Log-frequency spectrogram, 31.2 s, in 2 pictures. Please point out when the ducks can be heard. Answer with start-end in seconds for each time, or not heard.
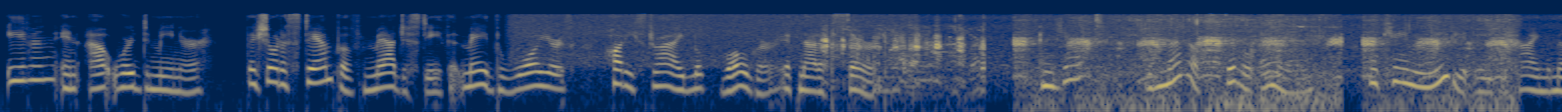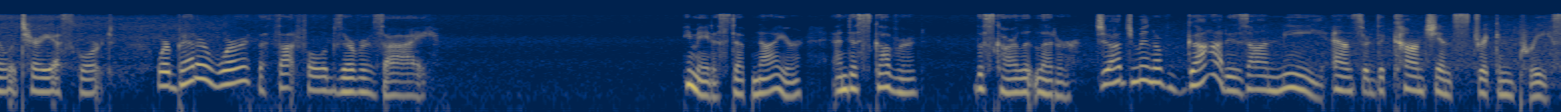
8.2-15.2.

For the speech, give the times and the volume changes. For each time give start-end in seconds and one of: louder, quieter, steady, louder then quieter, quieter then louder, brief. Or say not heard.
0.1-9.0 steady
10.3-20.1 steady
22.4-31.1 steady.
